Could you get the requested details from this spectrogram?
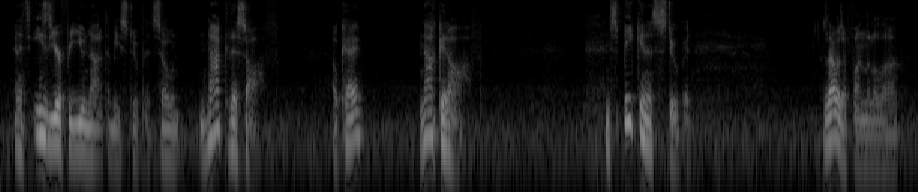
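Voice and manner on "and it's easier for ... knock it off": ordinary talk, nothing marked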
